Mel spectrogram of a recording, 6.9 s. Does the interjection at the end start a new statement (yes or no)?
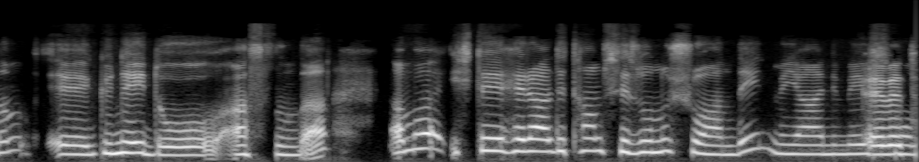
yes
